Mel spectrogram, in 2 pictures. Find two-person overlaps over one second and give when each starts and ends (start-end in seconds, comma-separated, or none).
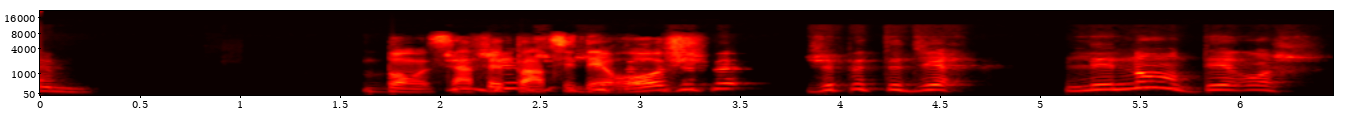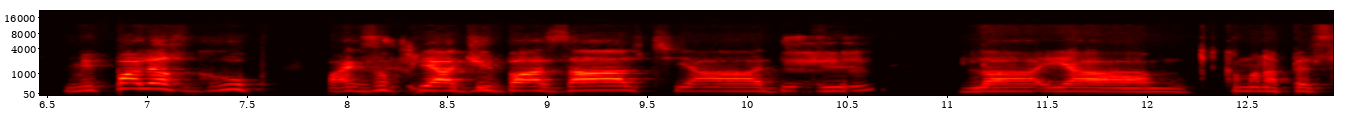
2.0-3.4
